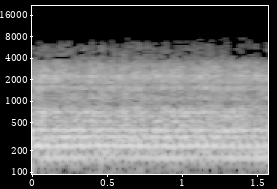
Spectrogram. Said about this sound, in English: And as we continue now, they are speeding along a country highway in their powerful Batmobile. Listen.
